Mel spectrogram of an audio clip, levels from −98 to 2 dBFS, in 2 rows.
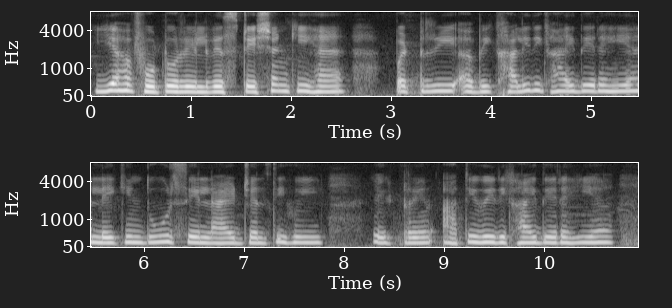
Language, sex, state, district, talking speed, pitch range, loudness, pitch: Hindi, female, Uttar Pradesh, Etah, 150 wpm, 185-205 Hz, -17 LUFS, 195 Hz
